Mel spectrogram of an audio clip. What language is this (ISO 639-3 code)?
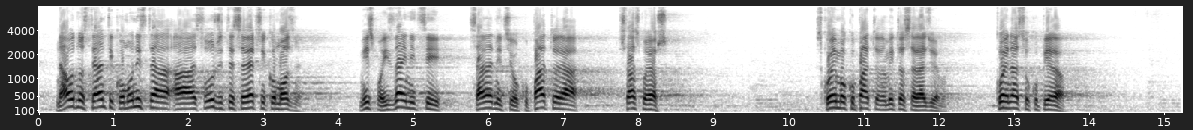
srp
